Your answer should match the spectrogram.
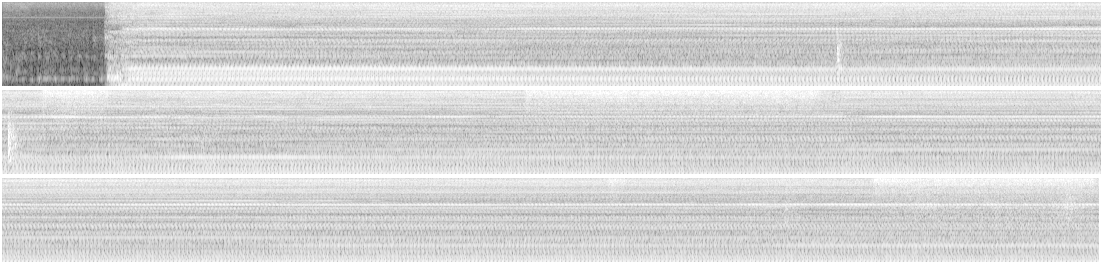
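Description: Small airbrush air compressor switching on about a second in and humming steadily, with short hisses of air from the airbrush now and then.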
